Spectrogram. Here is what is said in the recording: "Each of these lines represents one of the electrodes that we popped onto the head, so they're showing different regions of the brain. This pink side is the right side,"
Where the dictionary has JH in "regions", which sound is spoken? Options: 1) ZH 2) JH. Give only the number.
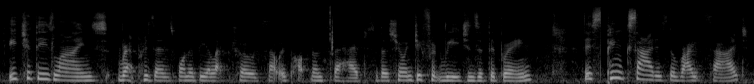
2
